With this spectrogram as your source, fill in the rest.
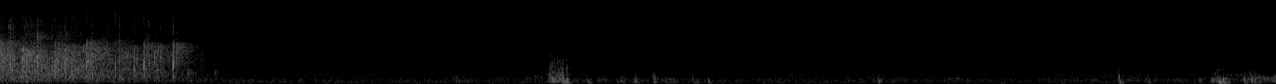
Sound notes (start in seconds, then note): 1.7 applause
